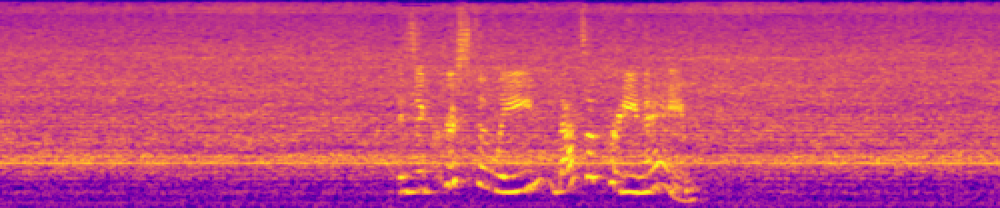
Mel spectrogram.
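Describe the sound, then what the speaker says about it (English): A hair dryer drying a painted chalkboard sign blows with a constant, steady whoosh throughout, while a voice briefly speaks over it in the middle. "I'm gonna go ahead and just dry this with my hair dryer"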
